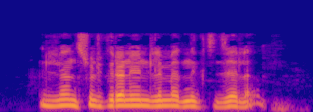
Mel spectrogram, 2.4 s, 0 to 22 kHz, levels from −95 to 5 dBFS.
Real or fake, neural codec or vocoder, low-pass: real; none; 7.2 kHz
